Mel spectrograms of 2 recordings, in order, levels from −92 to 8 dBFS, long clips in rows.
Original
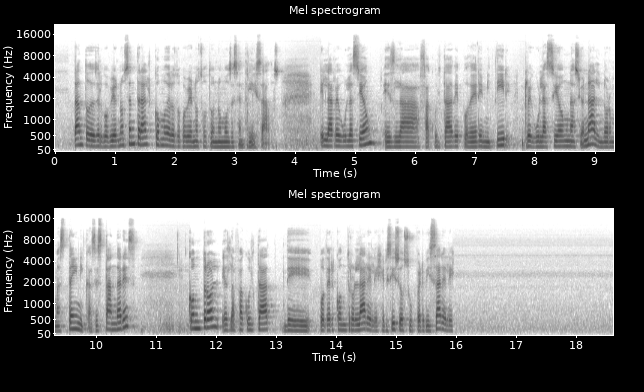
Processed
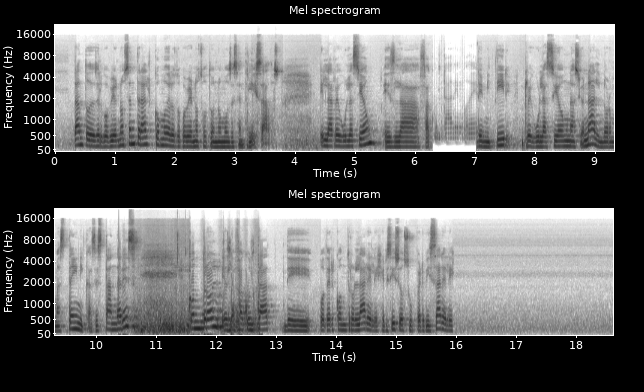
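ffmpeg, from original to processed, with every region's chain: -filter_complex "[0:a]asettb=1/sr,asplit=3[a][b][c];[a]atrim=end=3.274[d];[b]atrim=start=3.27:end=3.8,asetpts=PTS-STARTPTS,afade=t=in:d=0.004:c=qsin,afade=t=out:st=0.526:d=0.004:c=qsin,highpass=f=610:p=1,acontrast=84[e];[c]atrim=start=3.796[f];[d][e]acrossfade=d=0.004:c1=hsin:c2=qsin[g];[g][f]acrossfade=d=0.004:c1=qsin:c2=hsin,asettb=1/sr,asplit=3[h][i][j];[h]atrim=end=6.294[k];[i]atrim=start=6.29:end=7.03,asetpts=PTS-STARTPTS,afade=t=in:d=0.004:c=qsin,afade=t=out:st=0.736:d=0.004:c=qsin,tremolo=f=26:d=0.974,acompressor=threshold=-40dB:ratio=12:attack=3.2:release=140:knee=1:detection=peak,afreqshift=270[l];[j]atrim=start=7.026[m];[k][l]acrossfade=d=0.004:c1=hsin:c2=qsin[n];[n][m]acrossfade=d=0.004:c1=qsin:c2=hsin,asettb=1/sr,asplit=3[o][p][q];[o]atrim=end=10.374[r];[p]atrim=start=10.37:end=12.77,asetpts=PTS-STARTPTS,afade=t=in:d=0.004:c=qsin,afade=t=out:st=2.396:d=0.004:c=qsin,acompressor=threshold=-32dB:ratio=4:attack=3.2:release=140:knee=1:detection=peak,aeval=exprs='0.282*sin(PI/2*6.31*val(0)/0.282)':c=same[s];[q]atrim=start=12.766[t];[r][s]acrossfade=d=0.004:c1=hsin:c2=qsin[u];[u][t]acrossfade=d=0.004:c1=qsin:c2=hsin,equalizer=f=1.8k:t=o:w=2:g=-10,alimiter=level_in=18.5dB:limit=-1dB:release=50:level=0:latency=1,volume=-2.5dB"

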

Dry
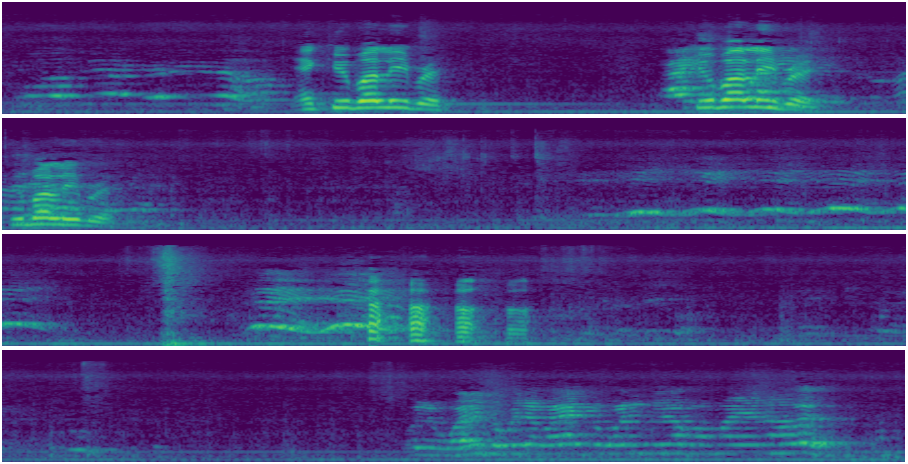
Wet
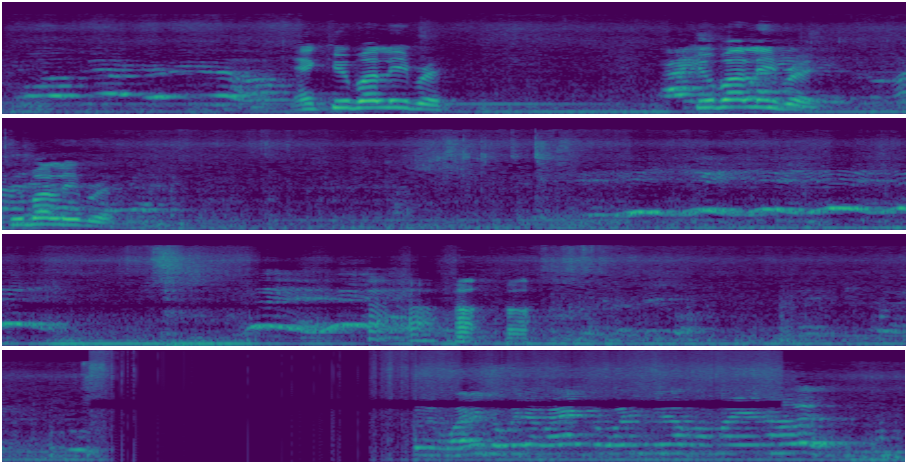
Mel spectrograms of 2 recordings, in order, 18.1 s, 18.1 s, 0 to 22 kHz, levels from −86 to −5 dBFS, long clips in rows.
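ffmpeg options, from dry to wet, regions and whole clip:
-filter_complex "[0:a]asettb=1/sr,asplit=3[a][b][c];[a]atrim=end=9.144[d];[b]atrim=start=9.14:end=11.33,asetpts=PTS-STARTPTS,afade=t=in:d=0.004:c=qsin,afade=t=out:st=2.186:d=0.004:c=qsin,equalizer=f=1.6k:t=o:w=0.28:g=-12.5,acompressor=threshold=-43dB:ratio=3:attack=3.2:release=140:knee=1:detection=peak,asplit=2[e][f];[f]adelay=39,volume=-4dB[g];[e][g]amix=inputs=2:normalize=0,atrim=end_sample=96579[h];[c]atrim=start=11.326[i];[d][h]acrossfade=d=0.004:c1=hsin:c2=qsin[j];[j][i]acrossfade=d=0.004:c1=qsin:c2=hsin,asettb=1/sr,asplit=3[k][l][m];[k]atrim=end=14.004[n];[l]atrim=start=14:end=17.47,asetpts=PTS-STARTPTS,afade=t=in:d=0.004:c=qsin,afade=t=out:st=3.466:d=0.004:c=qsin,equalizer=f=11k:t=o:w=0.55:g=15,aeval=exprs='val(0)*gte(abs(val(0)),0.00631)':c=same,asuperstop=centerf=3000:order=8:qfactor=2.5[o];[m]atrim=start=17.466[p];[n][o]acrossfade=d=0.004:c1=hsin:c2=qsin[q];[q][p]acrossfade=d=0.004:c1=qsin:c2=hsin,acompressor=threshold=-44dB:ratio=2,adynamicequalizer=threshold=0.001:dfrequency=4300:dqfactor=0.7:tfrequency=4300:tqfactor=0.7:attack=5:release=100:ratio=0.375:range=3:mode=boostabove:tftype=highshelf,volume=1.5dB"

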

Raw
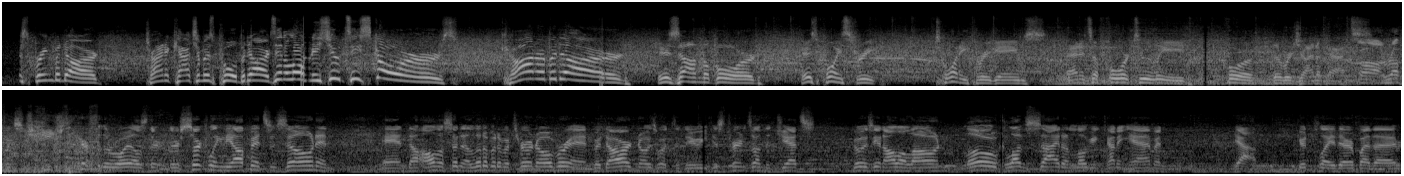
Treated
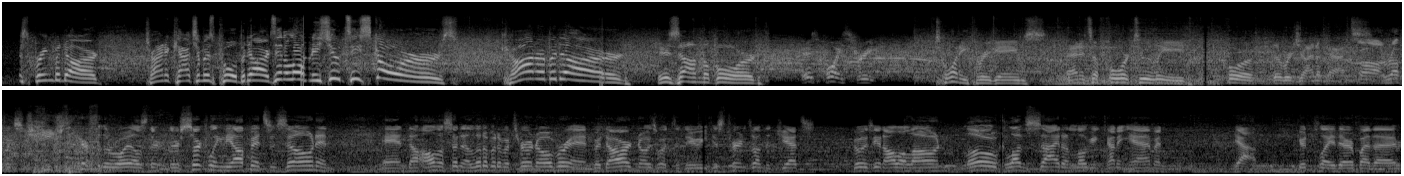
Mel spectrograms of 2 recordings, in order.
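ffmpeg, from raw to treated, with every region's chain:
-filter_complex "[0:a]asettb=1/sr,asplit=3[a][b][c];[a]atrim=end=0.764[d];[b]atrim=start=0.76:end=4.97,asetpts=PTS-STARTPTS,afade=t=in:d=0.004:c=qsin,afade=t=out:st=4.206:d=0.004:c=qsin,highshelf=f=6.1k:g=5.5,acompressor=mode=upward:threshold=-31dB:ratio=2.5:attack=3.2:release=140:knee=2.83:detection=peak[e];[c]atrim=start=4.966[f];[d][e]acrossfade=d=0.004:c1=hsin:c2=qsin[g];[g][f]acrossfade=d=0.004:c1=qsin:c2=hsin,asettb=1/sr,asplit=3[h][i][j];[h]atrim=end=7.674[k];[i]atrim=start=7.67:end=9.12,asetpts=PTS-STARTPTS,afade=t=in:d=0.004:c=qsin,afade=t=out:st=1.446:d=0.004:c=qsin,highpass=620,lowpass=2.1k,asplit=2[l][m];[m]adelay=17,volume=-4dB[n];[l][n]amix=inputs=2:normalize=0,atrim=end_sample=63945[o];[j]atrim=start=9.116[p];[k][o]acrossfade=d=0.004:c1=hsin:c2=qsin[q];[q][p]acrossfade=d=0.004:c1=qsin:c2=hsin,asettb=1/sr,asplit=3[r][s][t];[r]atrim=end=12.204[u];[s]atrim=start=12.2:end=14.31,asetpts=PTS-STARTPTS,afade=t=in:d=0.004:c=qsin,afade=t=out:st=2.106:d=0.004:c=qsin,highpass=240,highshelf=f=8.7k:g=-7[v];[t]atrim=start=14.306[w];[u][v]acrossfade=d=0.004:c1=hsin:c2=qsin[x];[x][w]acrossfade=d=0.004:c1=qsin:c2=hsin,asettb=1/sr,asplit=3[y][z][aa];[y]atrim=end=21.334[ab];[z]atrim=start=21.33:end=23.02,asetpts=PTS-STARTPTS,afade=t=in:d=0.004:c=qsin,afade=t=out:st=1.686:d=0.004:c=qsin,acrossover=split=170 3800:gain=0.224 1 0.0631[ac][ad][ae];[ac][ad][ae]amix=inputs=3:normalize=0,afreqshift=-17[af];[aa]atrim=start=23.016[ag];[ab][af]acrossfade=d=0.004:c1=hsin:c2=qsin[ah];[ah][ag]acrossfade=d=0.004:c1=qsin:c2=hsin"

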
